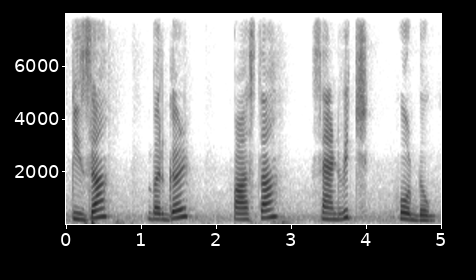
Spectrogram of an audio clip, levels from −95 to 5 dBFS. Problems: none marked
